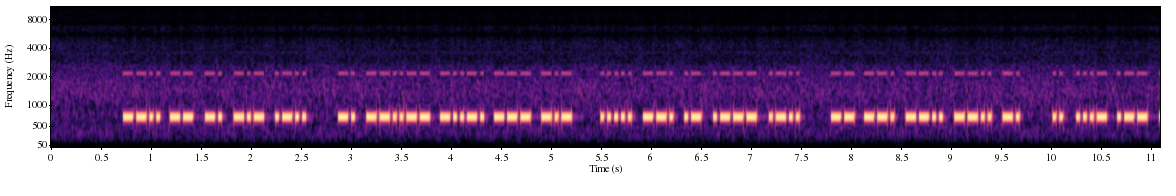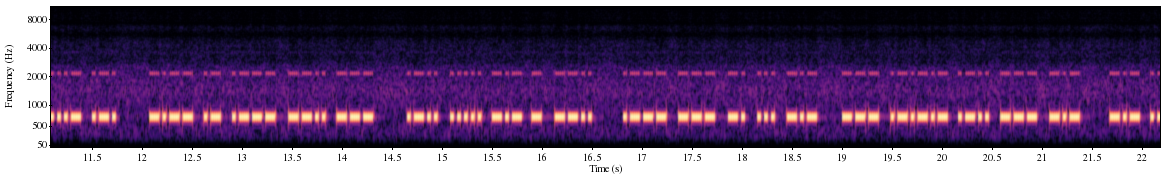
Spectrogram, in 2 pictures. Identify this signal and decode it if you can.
Morse code, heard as a keyed tone, hand-sent with a paddle, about 35 wpm, 720 Hz, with room echo. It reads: ZMNKL N,/OK 5GAJL MGZZN IVWVR YAJZO L5KTZ JONSK O.LOK …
